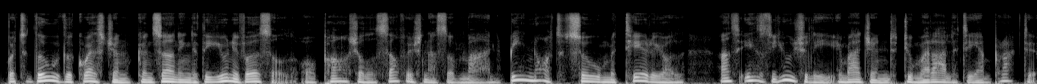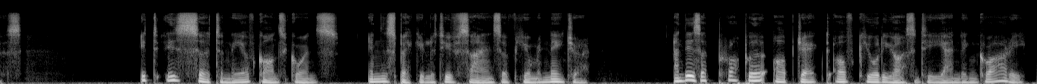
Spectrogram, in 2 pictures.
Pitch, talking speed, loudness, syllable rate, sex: 115 Hz, 130 wpm, -19 LUFS, 4.9 syllables/s, male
